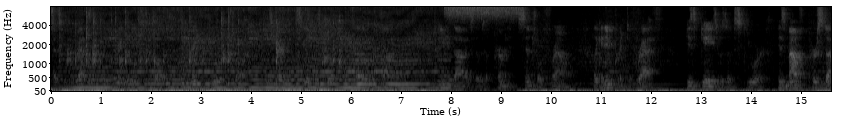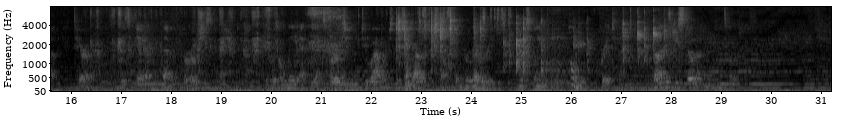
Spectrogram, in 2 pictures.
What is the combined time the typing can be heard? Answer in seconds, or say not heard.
12 s.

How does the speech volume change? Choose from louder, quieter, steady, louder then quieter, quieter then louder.
louder.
